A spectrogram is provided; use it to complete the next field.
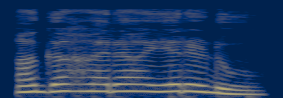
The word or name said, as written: ಅಘಹಾರಿ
